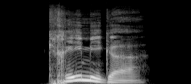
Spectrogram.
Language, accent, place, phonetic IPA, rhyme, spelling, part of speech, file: German, Germany, Berlin, [ˈkʁɛːmɪɡɐ], -ɛːmɪɡɐ, crèmiger, adjective, De-crèmiger.ogg
- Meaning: inflection of crèmig: 1. strong/mixed nominative masculine singular 2. strong genitive/dative feminine singular 3. strong genitive plural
